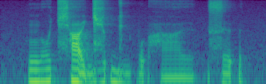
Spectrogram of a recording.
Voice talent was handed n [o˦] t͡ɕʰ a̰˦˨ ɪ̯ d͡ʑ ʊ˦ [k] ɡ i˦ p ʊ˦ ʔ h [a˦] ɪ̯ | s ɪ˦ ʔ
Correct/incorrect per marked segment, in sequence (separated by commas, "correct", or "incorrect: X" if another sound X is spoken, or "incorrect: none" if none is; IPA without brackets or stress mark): correct, incorrect: ʔ, correct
